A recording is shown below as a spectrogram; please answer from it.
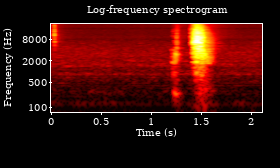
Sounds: Sneeze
